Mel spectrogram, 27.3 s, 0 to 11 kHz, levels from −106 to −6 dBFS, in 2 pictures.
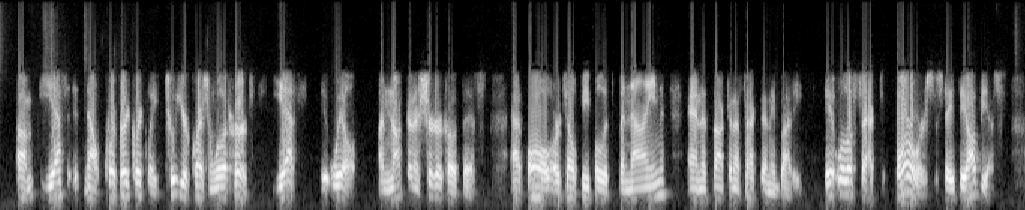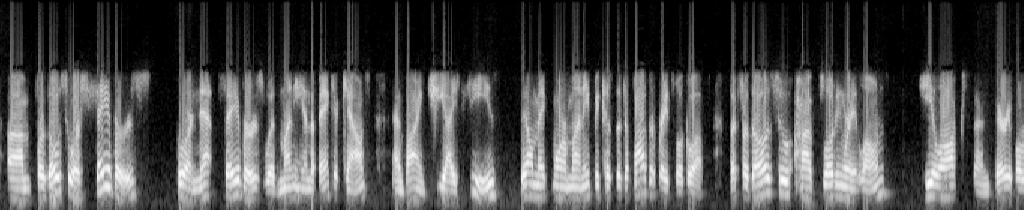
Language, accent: English, American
